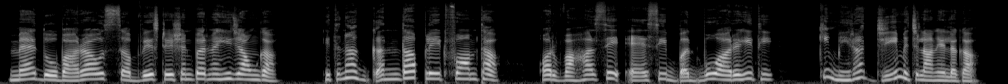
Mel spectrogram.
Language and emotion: Hindi, disgusted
